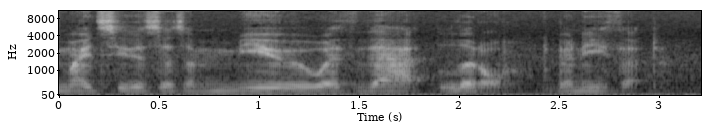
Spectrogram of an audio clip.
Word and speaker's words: mu: All right, that's what it's pronounced as, mu.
